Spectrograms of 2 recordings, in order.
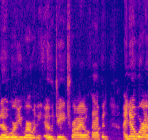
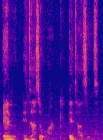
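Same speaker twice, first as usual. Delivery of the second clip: whispered and much softer; whispered aside; 4 semitones lower, 11 dB quieter than usual. Real, not acted. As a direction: confide it under your breath. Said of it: "aside to the audience".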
